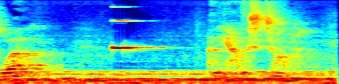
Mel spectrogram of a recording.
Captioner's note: beeping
